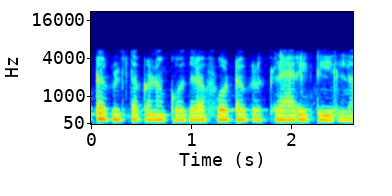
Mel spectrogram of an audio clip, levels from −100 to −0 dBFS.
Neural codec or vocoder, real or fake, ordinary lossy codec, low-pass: codec, 24 kHz, 6 kbps, HILCodec; fake; Opus, 24 kbps; 5.4 kHz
